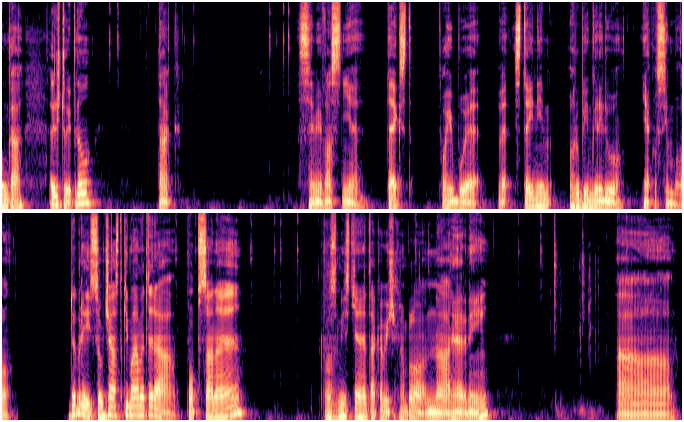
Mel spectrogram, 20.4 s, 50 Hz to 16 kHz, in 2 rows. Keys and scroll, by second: 11.0 ctrl+z, 18.8 r, 19.0 r.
